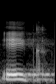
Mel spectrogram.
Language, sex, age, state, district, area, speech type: Goan Konkani, female, 30-45, Goa, Bardez, urban, read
